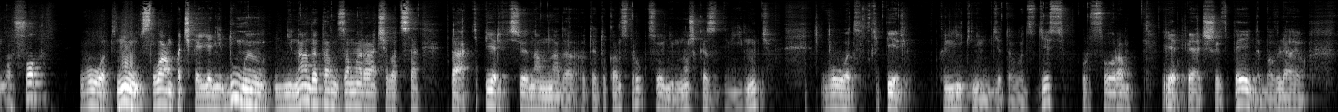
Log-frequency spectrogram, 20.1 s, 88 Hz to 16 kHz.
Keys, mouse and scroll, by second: 3.6 middle click, 4.9 middle click, 5.9 middle click, 6.7 KP_1, 8.0 shift+click, 9.4-11.4 drag, 12.2 KP_3, 13.2 shift+drag, 15.0 click, 16.3 click, 17.7 shift+a.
